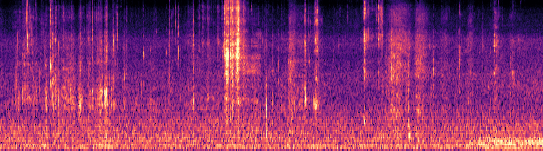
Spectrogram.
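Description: Close-miked chewing and crunching of baked milk-ring biscuits soaked in milk, with scattered crisp mouth clicks and one louder crunch about halfway through.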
